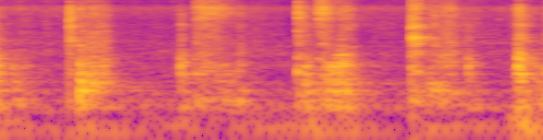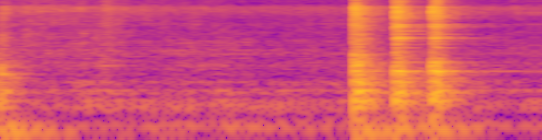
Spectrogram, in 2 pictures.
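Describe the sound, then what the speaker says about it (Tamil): A metal spoon stirs ginger garlic paste in hot oil in a pan for chicken biryani, giving a series of close clanks and scrapes in quick bursts, a brief quiet pause, then three rapid strokes. "நல்லா கிளறி விட்டுட்டே இருக்கணும்"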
